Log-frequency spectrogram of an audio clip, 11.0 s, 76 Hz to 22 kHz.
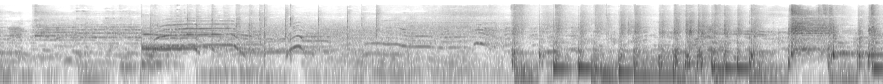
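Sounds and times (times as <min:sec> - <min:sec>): crowd of children talking: 0:00.0 - 0:11.0.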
